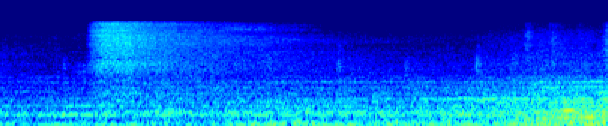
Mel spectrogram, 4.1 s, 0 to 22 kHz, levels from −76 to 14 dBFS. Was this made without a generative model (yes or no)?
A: no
